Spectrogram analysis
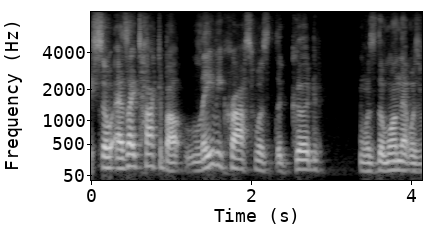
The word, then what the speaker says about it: Lave Cross: I pronounce it Lave Cross, but it could be Levy. Okay. So who do you have for this role? Okay, so as I talked about, Levy Cross was the one that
